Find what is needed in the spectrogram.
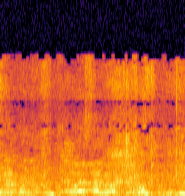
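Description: People talking indistinctly: a mix of voices with no clear words.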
